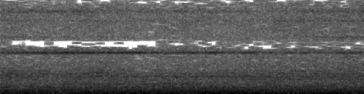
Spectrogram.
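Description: A Chennai metro train runs along the track, a loud, steady rumble with a roar of wheels and a thin high whine on top, heard from inside throughout the short stretch.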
